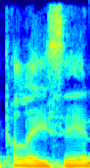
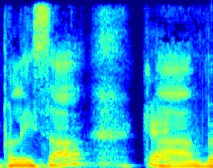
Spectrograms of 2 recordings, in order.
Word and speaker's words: Palise: Well, I say Palise and we had this chat beforehand, but when I was in Italy a couple of months ago, they said it was actually Palise, which I find hilarious because my partner's called Lisa and we're engaged.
